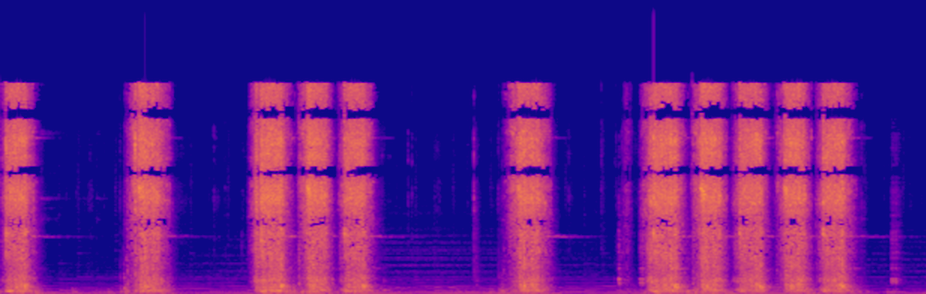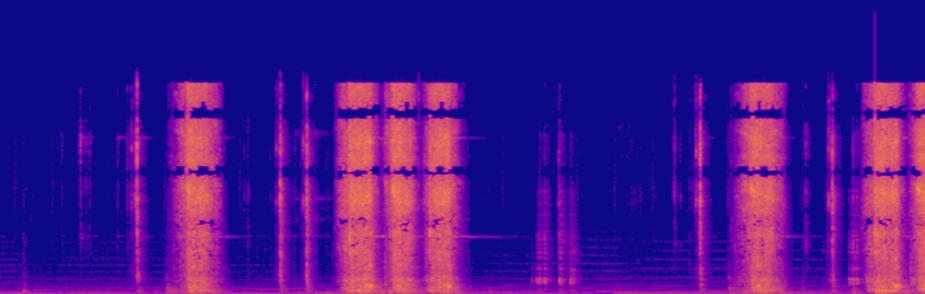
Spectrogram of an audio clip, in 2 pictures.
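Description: A domestic knitting machine doing partial knitting with elastic on four needles, its carriage swept back and forth in loud, sharp clattering runs separated by quiet pauses.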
